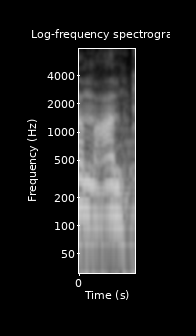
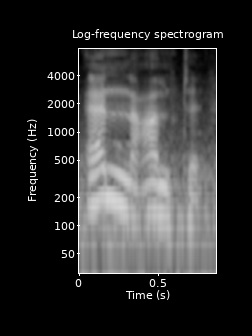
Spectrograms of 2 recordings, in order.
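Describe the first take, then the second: First: The word is said quickly with its sounds blurred. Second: The word is said carefully with each sound clear. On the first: The speaker calls it wrong. "بشكل سريع ... خطأ" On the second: The speaker calls it right. "لا أنعمت"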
